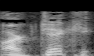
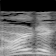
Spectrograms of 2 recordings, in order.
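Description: First: The c before the t is pronounced. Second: The c before the t is dropped. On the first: The speaker calls it right. "It is, in fact, Arctic" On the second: The speaker calls it wrong. "I frequently say Arctic"

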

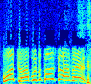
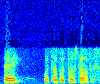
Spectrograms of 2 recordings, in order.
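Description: First: It is said in a loud, high voice. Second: It is said in a normal speaking voice.

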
